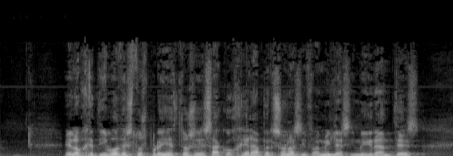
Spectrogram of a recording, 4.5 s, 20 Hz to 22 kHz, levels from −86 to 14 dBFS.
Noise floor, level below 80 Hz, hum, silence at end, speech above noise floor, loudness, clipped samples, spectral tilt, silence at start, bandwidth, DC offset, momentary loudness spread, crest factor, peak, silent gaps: -49 dBFS; -58 dBFS; none; 0.3 s; 26 dB; -23 LUFS; under 0.1%; -5.5 dB/octave; 0.15 s; 16.5 kHz; under 0.1%; 4 LU; 18 dB; -6 dBFS; none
